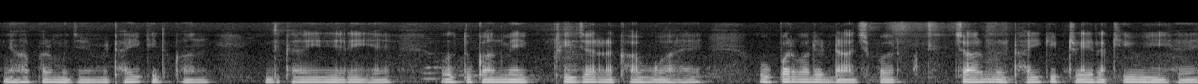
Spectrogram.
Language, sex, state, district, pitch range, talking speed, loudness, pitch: Hindi, male, Uttar Pradesh, Etah, 110-115 Hz, 140 wpm, -20 LUFS, 110 Hz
